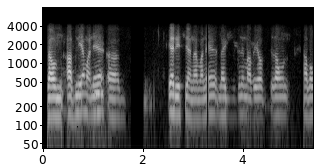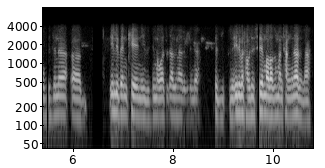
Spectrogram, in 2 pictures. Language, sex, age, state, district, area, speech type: Bodo, male, 18-30, Assam, Kokrajhar, urban, conversation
